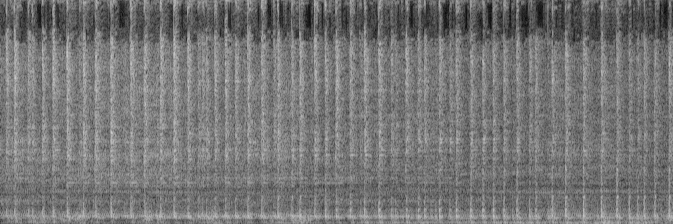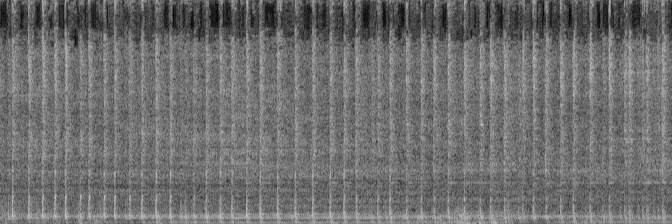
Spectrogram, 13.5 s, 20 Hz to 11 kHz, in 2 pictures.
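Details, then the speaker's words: Honda TRX250R with a freshly finished Sparks Racing 265 two-stroke build: crisp, even firing that picks up cleanly on the throttle and settles back with no misses or rattles. The engine is healthy. "So we will transition to a clip of this bad boy running. We'll start it up and you can hear how it sounds."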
